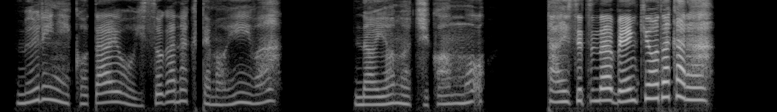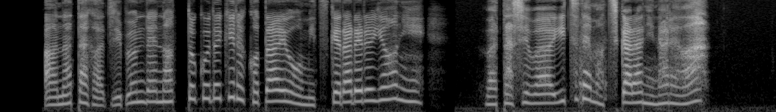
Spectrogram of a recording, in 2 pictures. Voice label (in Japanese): 高校保健室の先生 寄り添う 30歳; jtb-ent-voice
